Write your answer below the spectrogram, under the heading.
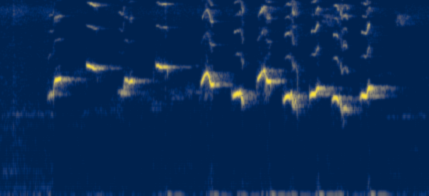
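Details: Caged greater green leafbird singing through the morning: a lively sequence of about twelve loud, clear, high whistled notes, some held and some quickly slurred up and down, delivered in a steady tumbling run.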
